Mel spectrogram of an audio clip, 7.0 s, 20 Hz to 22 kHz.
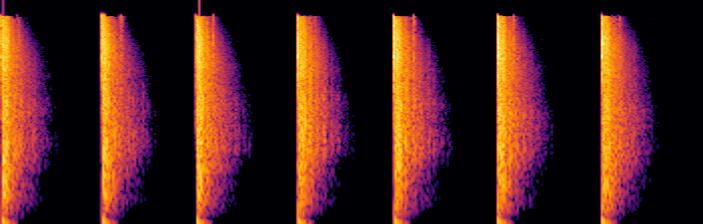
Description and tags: Weapon Revolver Shots Stereo
Revolver Gun Shots - 2m // Short Reverb Concrete Wall - (x7).
Gear : Zoom H5.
